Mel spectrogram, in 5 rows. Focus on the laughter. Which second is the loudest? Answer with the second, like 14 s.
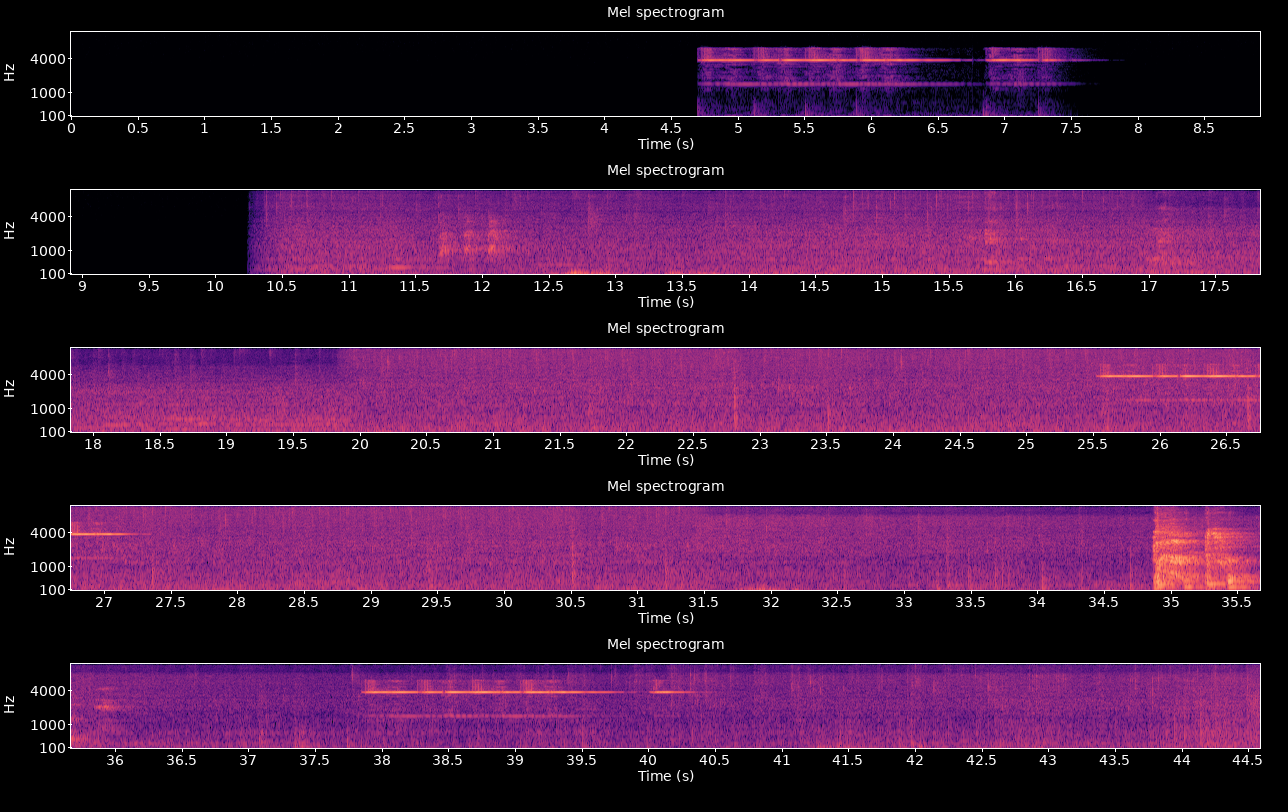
35 s.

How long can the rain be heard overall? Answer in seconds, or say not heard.
34 s.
